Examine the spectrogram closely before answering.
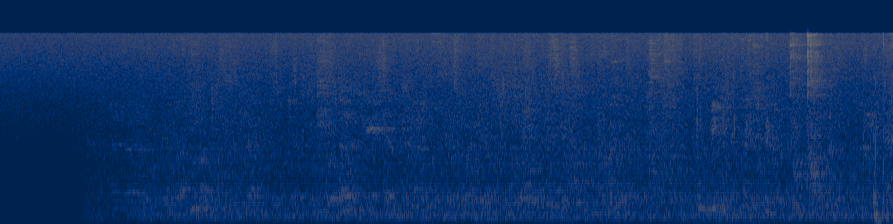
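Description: Several men and women murmur and chat quietly in a large echoing hall.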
